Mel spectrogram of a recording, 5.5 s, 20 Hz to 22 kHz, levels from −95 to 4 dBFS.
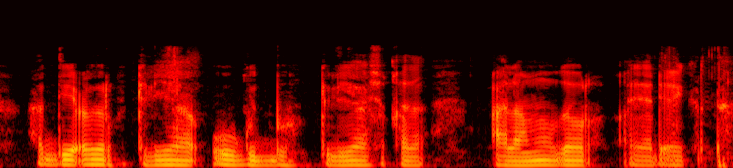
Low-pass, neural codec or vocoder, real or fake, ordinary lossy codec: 7.2 kHz; none; real; MP3, 64 kbps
